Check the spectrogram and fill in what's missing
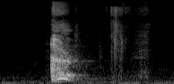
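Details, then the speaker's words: Acted imitation of coughing when water goes down the wrong way while drinking: a single sharp cough with a softer follow-up; cough after drinking. "we're drinking water in you cough"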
